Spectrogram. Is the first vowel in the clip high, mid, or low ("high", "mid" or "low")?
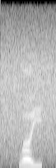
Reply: low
